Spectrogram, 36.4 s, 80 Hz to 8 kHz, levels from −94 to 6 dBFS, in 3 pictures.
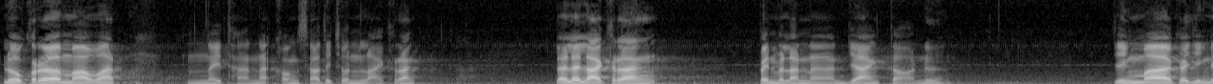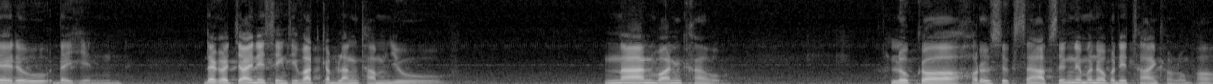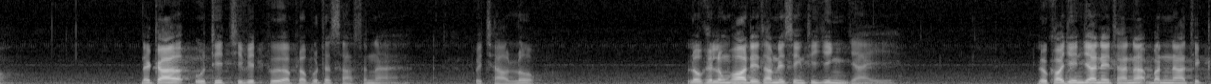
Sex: male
